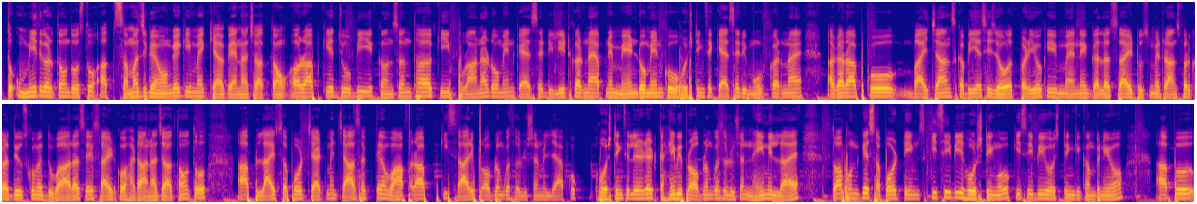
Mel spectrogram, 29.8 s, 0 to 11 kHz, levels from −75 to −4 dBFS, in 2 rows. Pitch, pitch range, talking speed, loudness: 130 Hz, 115-135 Hz, 225 wpm, -18 LUFS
